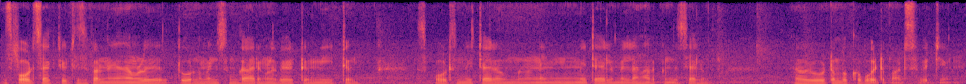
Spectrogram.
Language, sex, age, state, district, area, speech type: Malayalam, male, 18-30, Kerala, Palakkad, rural, spontaneous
